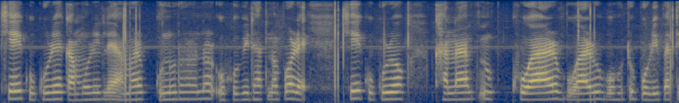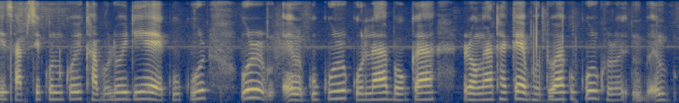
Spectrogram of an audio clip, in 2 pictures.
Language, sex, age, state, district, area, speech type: Assamese, female, 30-45, Assam, Biswanath, rural, spontaneous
